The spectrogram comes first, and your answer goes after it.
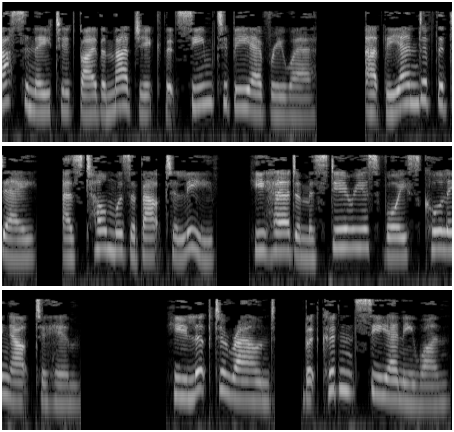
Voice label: ESL Short Stories for Kids SLOW reading The Enchanted Forest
